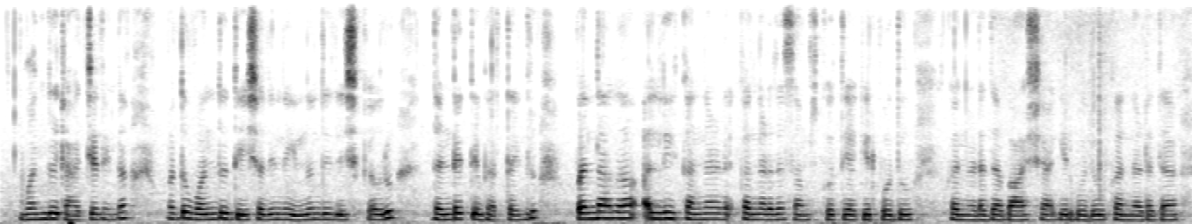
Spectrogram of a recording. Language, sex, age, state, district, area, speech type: Kannada, female, 30-45, Karnataka, Tumkur, rural, spontaneous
